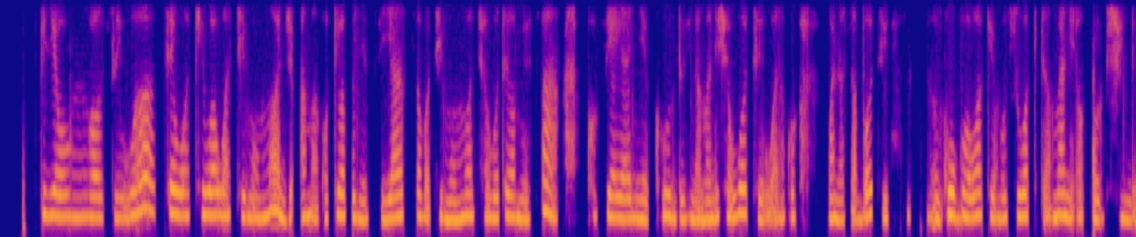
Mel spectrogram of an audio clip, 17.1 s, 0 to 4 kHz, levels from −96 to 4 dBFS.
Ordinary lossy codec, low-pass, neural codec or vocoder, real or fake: Opus, 24 kbps; 3.6 kHz; codec, 16 kHz in and 24 kHz out, 1.1 kbps, FireRedTTS-2 codec; fake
